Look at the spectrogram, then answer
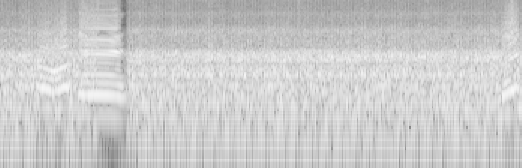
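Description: A tractor engine runs in a steady rumbling idle while being maneuvered, loud and close, with people talking and exclaiming over it.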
